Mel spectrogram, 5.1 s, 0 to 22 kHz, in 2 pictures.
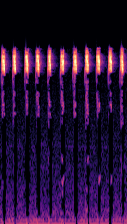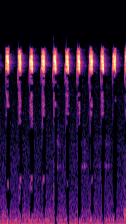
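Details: Siamese cricket from the National Institute of Biological Resources, 2020: bright, high-pitched chirps repeated rhythmically about four times a second, with only a faint low background hum.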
